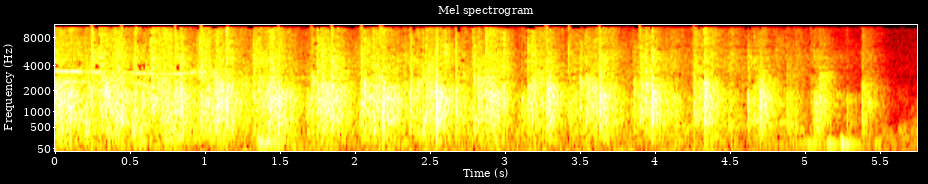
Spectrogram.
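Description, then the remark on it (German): An audience at a Christian weekend gathering claps steadily and loudly throughout in applause for God, a dense wash of many hands applauding together that fades out at the very end. “Nochmal Applaus für unseren Chef im Himmel.”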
